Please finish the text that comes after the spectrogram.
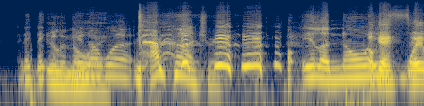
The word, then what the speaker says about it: Illinois: uh we got uh that s is silent baby illinois i'm country illinois okay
